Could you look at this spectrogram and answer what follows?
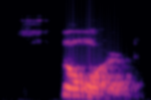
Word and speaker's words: sword: it's not sword it's sword sword W is silent in this word so in fact uh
